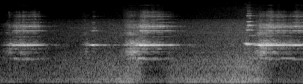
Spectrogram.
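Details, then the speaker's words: 1969 Dodge Charger four-speed: pushing the clutch in gives high, piercing squealing bursts like a whale over faint engine hum, from a worn clutch throwout bearing; clutch also rusty from sitting. "when I pushed the clutch in, thing sounds like all hell's breaking loose. It's got like a sounds like a whale in the ocean, man."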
